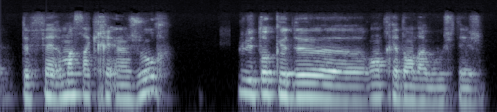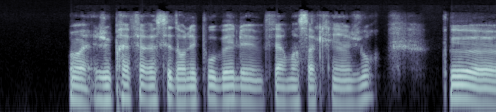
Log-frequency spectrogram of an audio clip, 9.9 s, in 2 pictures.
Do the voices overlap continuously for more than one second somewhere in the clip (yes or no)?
no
